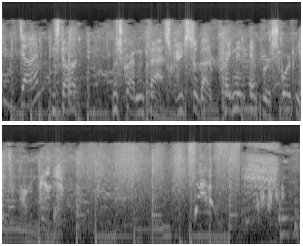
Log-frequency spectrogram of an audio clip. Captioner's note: whispers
